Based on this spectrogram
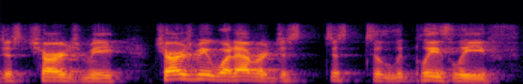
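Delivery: ordinary talk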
